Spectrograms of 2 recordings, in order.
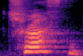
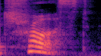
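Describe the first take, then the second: First: Said in the usual way. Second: Softly, a quiet divine word; God's soft voice. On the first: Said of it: "God said". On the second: Retold or imitated. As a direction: say it softly as God's calm command. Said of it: "God is saying".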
